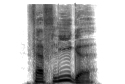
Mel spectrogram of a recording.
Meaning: inflection of verfliegen: 1. first-person singular present 2. first/third-person singular subjunctive I 3. singular imperative
- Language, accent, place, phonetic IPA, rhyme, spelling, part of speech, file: German, Germany, Berlin, [fɛɐ̯ˈfliːɡə], -iːɡə, verfliege, verb, De-verfliege.ogg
